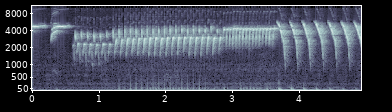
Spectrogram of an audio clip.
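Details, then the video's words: Canary singing at home outside its cage: after two short whistles, a rich rolling trill runs for about three seconds at a steady pitch, ending in a series of loud downward-sweeping notes repeated roughly every quarter second. "gaucho is singing outside of his cage as usual"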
